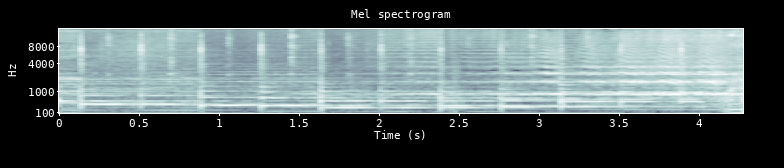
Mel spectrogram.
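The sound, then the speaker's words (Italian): An instrumental pop song intro plays, with sustained chords over a steady pulsing beat and a moving bass line, fairly loud, with no singing or speech. “mi vengono in mente delle strofe di una canzone.”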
